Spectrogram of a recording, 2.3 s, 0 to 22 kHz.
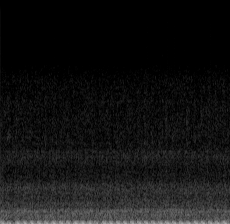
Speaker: You can see it's idling right between one and two. So, it's about 1500 RPM and it's stone cold.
